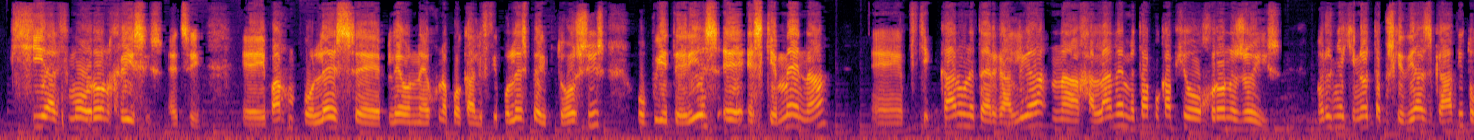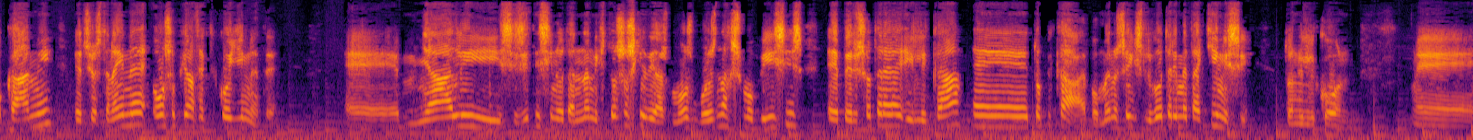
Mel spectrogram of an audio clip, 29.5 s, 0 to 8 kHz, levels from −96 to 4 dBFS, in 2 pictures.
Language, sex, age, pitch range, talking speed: Greek, male, 30-49, 130-210 Hz, 130 wpm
